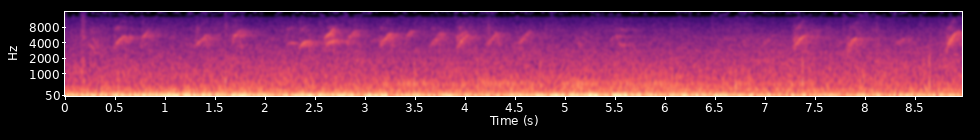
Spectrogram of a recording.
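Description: Small birds chirping: a quick run of short rising chirps, several a second, then a pause and a few more near the end, over a steady low outdoor rumble.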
